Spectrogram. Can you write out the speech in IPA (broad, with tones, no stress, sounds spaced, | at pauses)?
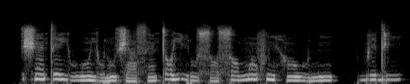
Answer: ʃ ɛ̃˦ t e˦ j u˧ w ũ˧ j o˨ ɾ ũ˧ ʃ a˨ s ɛ̃˨˦ t ɔ˦ j i˦˨ ɾ u˨ s ɔ˨ s ɔ˧ m ɔ̃˦ f ĩ˦˨ h ɔ̃˧ w u˨ n ĩ˧ | b e˦ d i˦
